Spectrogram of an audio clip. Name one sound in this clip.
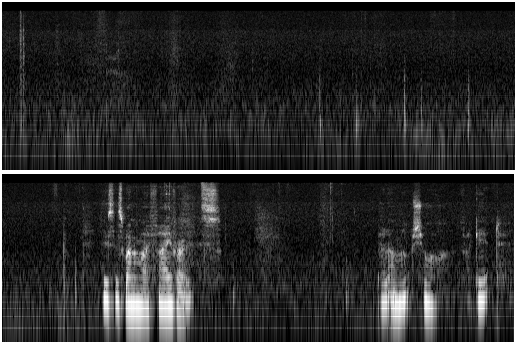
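Fabric rustles softly under handling hands.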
